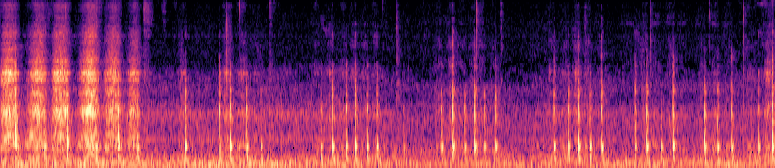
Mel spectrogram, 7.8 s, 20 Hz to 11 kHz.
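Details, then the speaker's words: 1st-gen Toyota Tacoma 3.4 V6 TRD with 2nd-gen supercharger at idle: uneven dry rasping and scraping ticks about three a second over the idle rumble, not heard when driving; owner suspects worn coupler or play in the supercharger. "noticing some noise at an idle in the supercharger but when I get on it or I drive it I don't really hear it"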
